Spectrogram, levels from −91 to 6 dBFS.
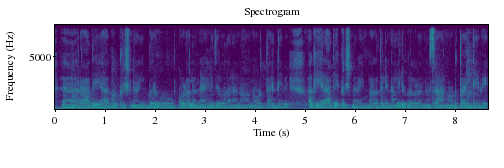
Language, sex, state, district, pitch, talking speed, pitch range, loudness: Kannada, female, Karnataka, Shimoga, 195 Hz, 130 wpm, 190-200 Hz, -39 LUFS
